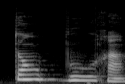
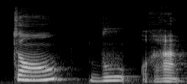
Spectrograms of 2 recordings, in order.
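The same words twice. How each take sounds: First: Said in the usual way. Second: Tambourin very slow, every syllable drawn out; slow dictation. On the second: Shown as a demonstration. Teacher dictating tambourin to pupils, very slow. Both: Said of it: "un mot de trois syllabes".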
